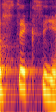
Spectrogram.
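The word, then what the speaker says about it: Styx: one thing to note we are not mispronouncing sticksy that was a very horrible core translation spell check it is probably we're 100 certain here it's supposed to be sticks as in the river sticks however when they you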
